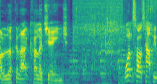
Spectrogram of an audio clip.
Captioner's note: water splashing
